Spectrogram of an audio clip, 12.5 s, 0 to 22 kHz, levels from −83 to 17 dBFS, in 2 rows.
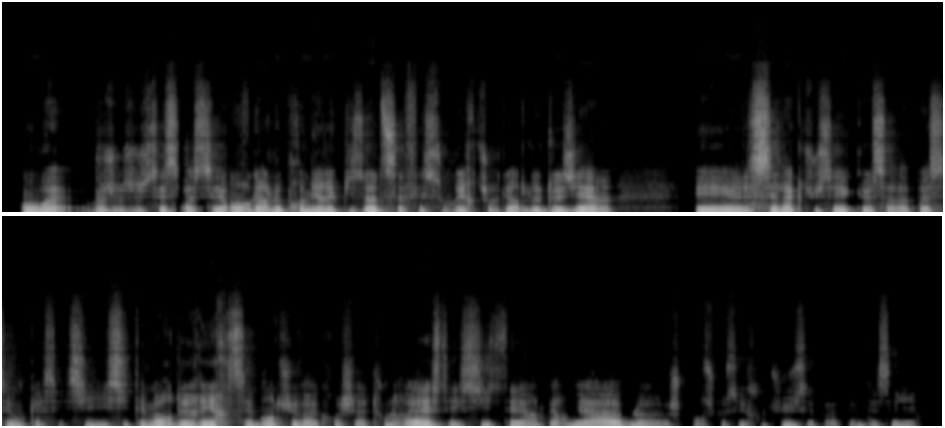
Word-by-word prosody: Ouais, 170 +7 +5
moi, 135 +2 -2
je 125 -2 -6
je 120 0 -10
sais 135 +6 -2
c'est 150 -5 -7
assez 125 +1 0
on 130 - +5
regarde 135 +2 +2
le - - +7
1er 135 0 +3
épisode, 135 +3 +3
ça 115 -6 -4
fait - - -9
sourire, 130 - -5
tu - - -10
regardes 130 +4 -1
le 130 -1 0
2e 145 - +4 0.6
et 130 -1 +6
c'est 145 +3 +4
là 145 0 +4
que 150 - -16
tu 135 - -11
sais 140 +1 0
que 125 -4 -2
ça 120 0 -4
va 120 0 -3
passer 120 +1 -4
ou 115 - -4
casser. 110 +2 -14
Si 110 -2 -9
si 115 +2 -8
tu - - -9
es - - -6
mort 130 -1 +2
de 125 - +2
rire, 135 +4 +2
c'est 120 - -6
bon, 130 +4 -1
tu 135 -2 -6
vas 115 - -3
accrocher 110 0 -11
à - - -9
tout 110 +1 -11
le - - -6
reste 140 +4 +3
et 110 - -6
si 125 +4 -8
tu 115 - -7
es - - -1
imperméable, 115 +1 -1
heu, 100 0 -10
je 100 - -17
pense 110 - -19
que - - -20
c'est 110 0 -15
foutu, 105 +4 -10
c'est 130 - -16
pas - - -21
la - - -18
peine 105 +1 -16
d'essayer. 105 +1 -14
125 Hz, 300 wpm, -24 LUFS, 115-135 Hz, 0.6 s, le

